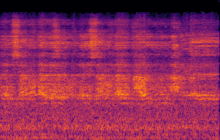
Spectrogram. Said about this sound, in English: I hope listeners who are listening to this cast lackadaisically press their bellies to the floor. That sound of the above-ground M-train.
